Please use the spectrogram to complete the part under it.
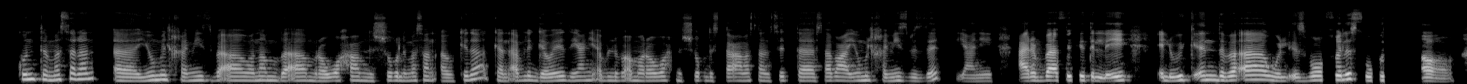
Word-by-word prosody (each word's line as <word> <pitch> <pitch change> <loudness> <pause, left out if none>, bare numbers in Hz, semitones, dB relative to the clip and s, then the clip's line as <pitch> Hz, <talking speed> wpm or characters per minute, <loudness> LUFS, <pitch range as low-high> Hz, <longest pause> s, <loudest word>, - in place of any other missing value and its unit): كُنت 235 0 +3
مثلًا 240 +5 +1 0.2
آآ، 170 -2 +2
يوم 190 +6 +1
الخميس 190 -3 -3
بقى 185 0 0
وأنا 185 +1 -1
بقى 180 -1 0
مرَوّحة 180 +3 -1
من 175 - -6
الشغل 180 +2 -4
مثلًا 190 +1 -5
أو 155 -1 -4
كده، 235 - -2
كان 170 -3 -5
قبل 190 +3 -2
الجواز 180 +1 0
يعني 185 +4 -4
قبل 180 -4 -5
بقى - - -3
ما 175 -1 -3
أروّح 175 +2 -2
من - - -11
الشغل 180 +2 -8
الساعة 170 +1 -3
مثلًا 175 -1 -6
18:00 170 0 -4
19:00 180 +1 -1
يوم 180 +3 -2
الخميس 175 -2 -5
بالذات، 165 - -4
يعني 150 +1 -8 0.2
عارف 170 +2 +4
بقى 185 0 +7
فكرة 190 0 +3
اللي 155 -2 +3
إيه، 185 +4 +5 0.3
الweekend 195 +3 +3
بقى 215 +3 +6
والأسبوع 175 +2 +1
خلص 235 +1 +4
وكُنت 180 +2 0 0.3
آه، 145 -4 +3
180 Hz, 175 wpm, -23 LUFS, 170-195 Hz, 0.3 s, بقى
